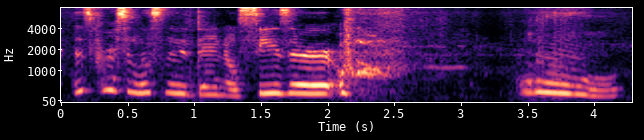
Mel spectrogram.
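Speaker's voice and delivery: loud, high outburst with drawn-out oohs; worked-up exclamation. Real, not acted. Reader reacts to someone's music taste, worked-up exclamation. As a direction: exclaim it loudly, stretching the oohs.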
